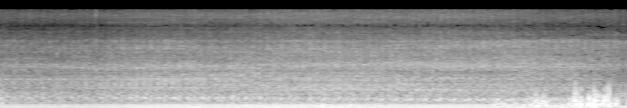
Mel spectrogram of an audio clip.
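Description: An idling engine: a steady low rumble that holds level and drops away abruptly at the end.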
